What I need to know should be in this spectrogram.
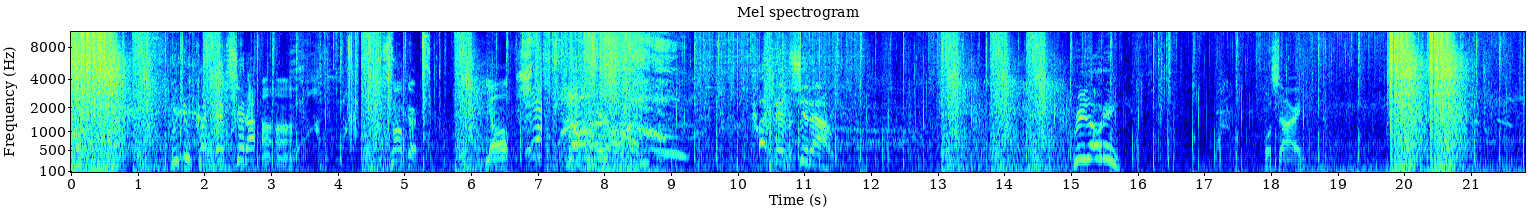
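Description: A rifle fires in short, loud bursts.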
